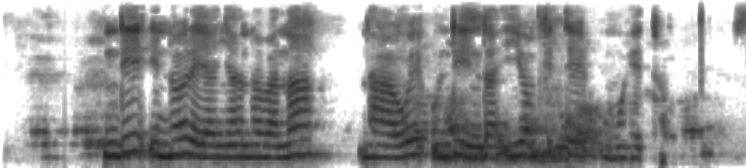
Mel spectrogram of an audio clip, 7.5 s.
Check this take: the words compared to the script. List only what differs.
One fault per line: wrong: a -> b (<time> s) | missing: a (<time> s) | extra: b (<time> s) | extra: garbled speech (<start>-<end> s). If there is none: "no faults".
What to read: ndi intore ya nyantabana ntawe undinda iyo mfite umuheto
no faults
